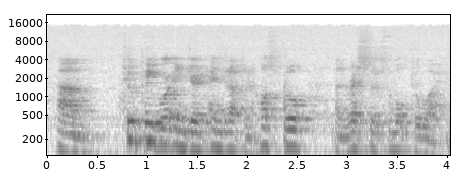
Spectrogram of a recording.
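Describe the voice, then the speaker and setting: A man speaks fairly quickly with lively intonation. Noticeable background noise and audible room echo surround him. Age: 80s+. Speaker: war veteran. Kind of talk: talk to schoolchildren.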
